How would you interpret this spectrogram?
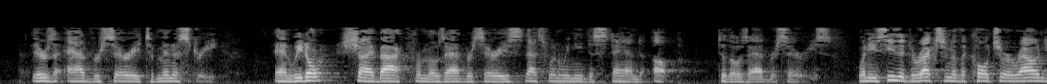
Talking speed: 185 wpm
